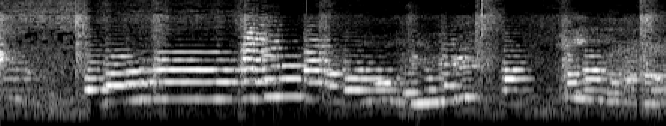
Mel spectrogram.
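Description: A woman singing live, holding long notes with bends in pitch, over instrumental accompaniment.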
